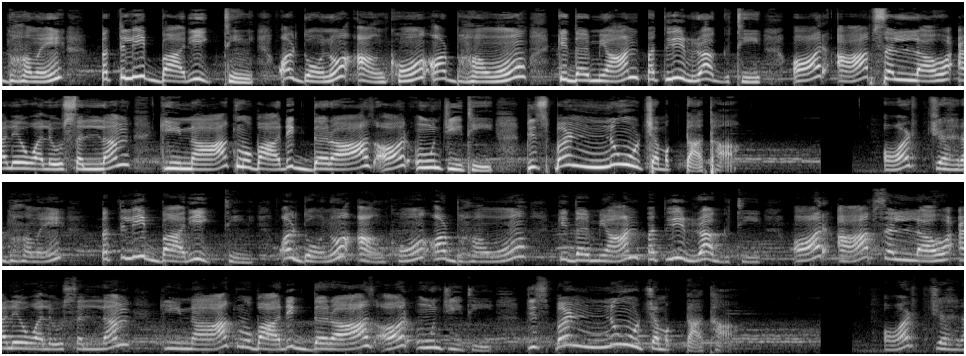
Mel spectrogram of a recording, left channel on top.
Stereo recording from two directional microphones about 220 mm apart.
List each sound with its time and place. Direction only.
0.0 s speech: 55° left (ahead or behind)
18.4 s a woman's voice: 40° left (ahead or behind)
